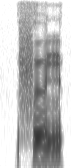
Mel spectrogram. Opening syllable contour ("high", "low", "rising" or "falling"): rising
